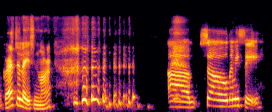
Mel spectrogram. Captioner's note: chuckles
